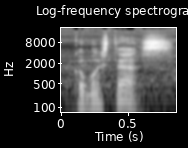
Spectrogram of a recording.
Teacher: es la entonación descendente en los finales sí es terminar hacia abajo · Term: la cadencia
